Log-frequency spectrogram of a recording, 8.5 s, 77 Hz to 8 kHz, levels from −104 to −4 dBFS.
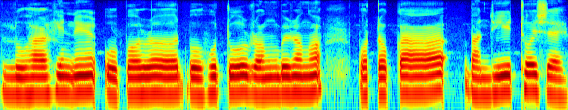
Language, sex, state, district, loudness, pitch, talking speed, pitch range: Assamese, male, Assam, Sonitpur, -13 LUFS, 160 Hz, 55 wpm, 155-165 Hz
